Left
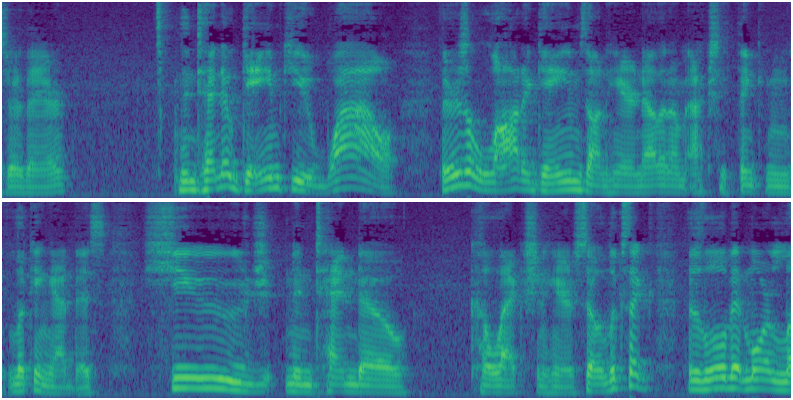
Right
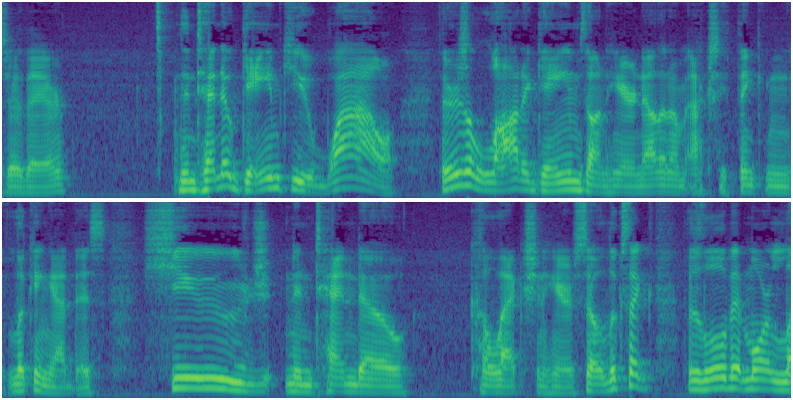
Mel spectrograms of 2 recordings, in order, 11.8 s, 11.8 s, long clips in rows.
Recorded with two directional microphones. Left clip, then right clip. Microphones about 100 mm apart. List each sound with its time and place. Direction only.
0.0 s speech: 60° right (ahead or behind)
